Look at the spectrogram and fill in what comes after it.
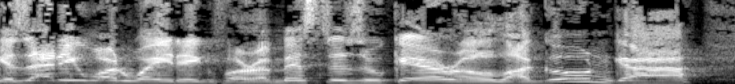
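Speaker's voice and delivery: acted-out, persistent screaming, high and stretched. Retelling a boathouse man calling out for five minutes: imitating someone screaming.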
